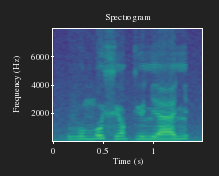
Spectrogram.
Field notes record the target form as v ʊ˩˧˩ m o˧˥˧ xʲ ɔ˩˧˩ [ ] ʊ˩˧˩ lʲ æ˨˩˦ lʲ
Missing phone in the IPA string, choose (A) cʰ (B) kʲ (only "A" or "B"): B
